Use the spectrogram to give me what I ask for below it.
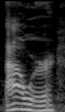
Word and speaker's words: hour: And in this case, the word hour, it's kind of a funny thing here. It says, let's see, the H has persisted in this word despite not being pronounced since Roman times.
